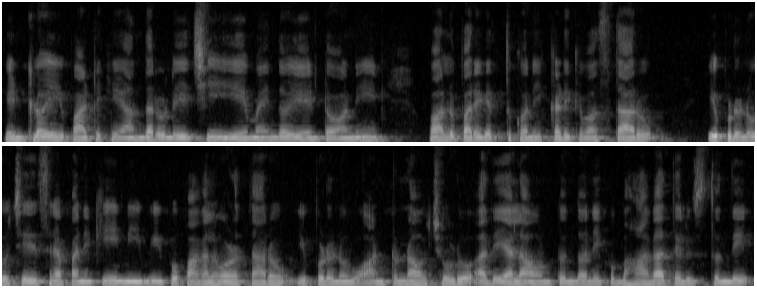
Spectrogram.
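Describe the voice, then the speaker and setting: A woman's voice: deep voice, flat delivery, fairly quick, mellow, close to an everyday voice. A woman reading a story, voicing a bitter young bride who scolds her husband sharply. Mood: scolding. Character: fiery young bride, bitter toward men. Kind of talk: storybook character voice.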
